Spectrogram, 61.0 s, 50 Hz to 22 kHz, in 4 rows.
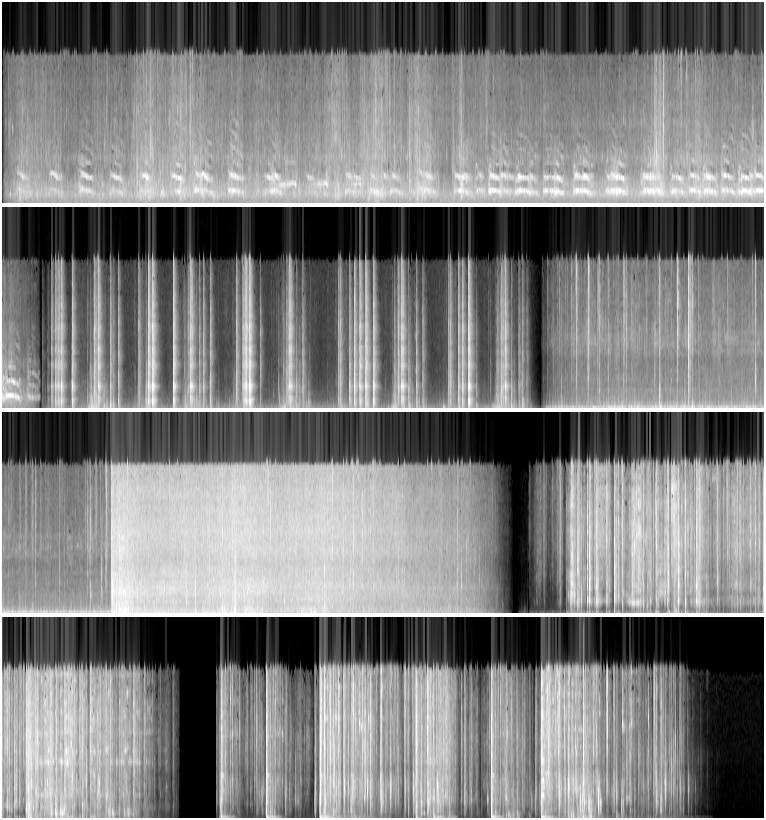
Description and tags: mgreel - found sounds seagulls wooden chair water and fire ice tray chipping ice mgreel
A collection of found sounds spliced and ready for the Morphagene module.
1. Seagulls
2. Squeaky Rocking Chair
3.. Putting out a fire with water
4. Twisting a plastic tray full of frozen ice
5. Chipping an Ice block with a mallet and icepick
